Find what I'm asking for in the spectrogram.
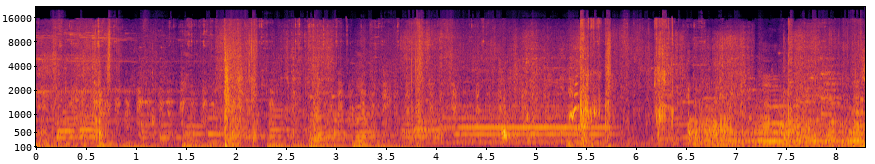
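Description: A cartoon dog pants and whimpers in quick, breathy bursts over a busy, music-filled soundtrack with occasional clatter.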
